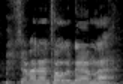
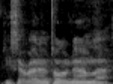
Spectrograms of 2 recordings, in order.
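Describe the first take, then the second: First: Shouted accusation. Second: Said in the usual way. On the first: Retold or imitated. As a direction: yell it out in disbelief. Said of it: "angry repeat, high loud". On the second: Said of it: "repeating the news clip".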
